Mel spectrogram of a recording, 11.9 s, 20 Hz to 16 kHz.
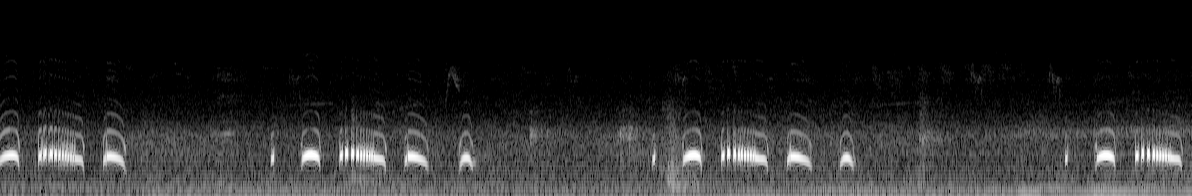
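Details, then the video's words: Singing spotted dove, Thai 'kuk-ku' song style. Repeated phrases of hollow, arched coos, each with a rolled, fluttering note, follow closely one after another with a faint steady hum behind. "นกเขาใหญ่ !!! 2 กุ๊กคูอ่างจัดเชลยคารม"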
